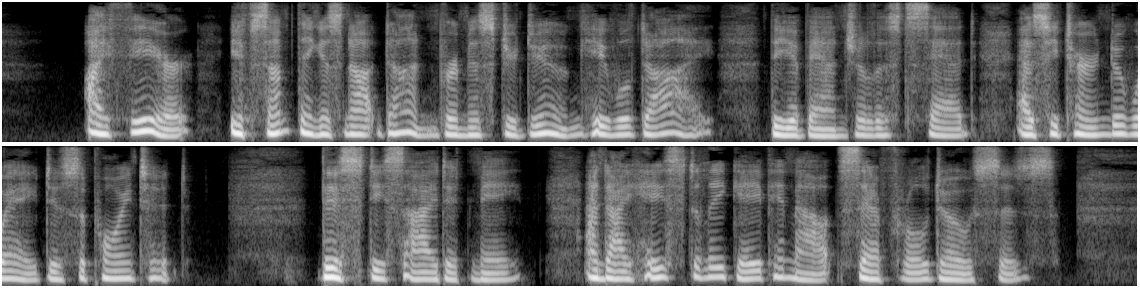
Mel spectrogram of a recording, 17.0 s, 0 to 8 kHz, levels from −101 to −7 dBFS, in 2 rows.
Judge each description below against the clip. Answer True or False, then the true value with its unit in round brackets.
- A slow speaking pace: True (115 wpm)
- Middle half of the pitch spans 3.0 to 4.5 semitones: True (3.5 semitones)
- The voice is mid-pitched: True (165 Hz)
